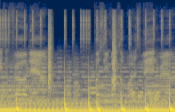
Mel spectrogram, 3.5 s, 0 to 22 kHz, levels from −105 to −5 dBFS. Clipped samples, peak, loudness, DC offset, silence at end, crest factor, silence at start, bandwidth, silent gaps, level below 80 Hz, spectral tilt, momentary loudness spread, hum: under 0.1%; -6 dBFS; -20 LUFS; under 0.1%; 0 s; 10 dB; 0 s; 15.5 kHz; none; -18 dBFS; -5.5 dB/octave; 3 LU; none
